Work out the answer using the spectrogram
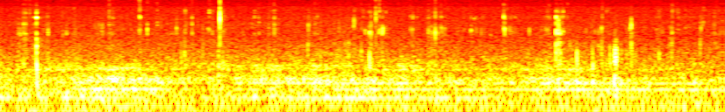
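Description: Faint chewing of a soft Kamome no Tamago sweet (sponge cake over white bean paste): quiet, scattered mouth clicks and smacks, one sharper click about two seconds in.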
